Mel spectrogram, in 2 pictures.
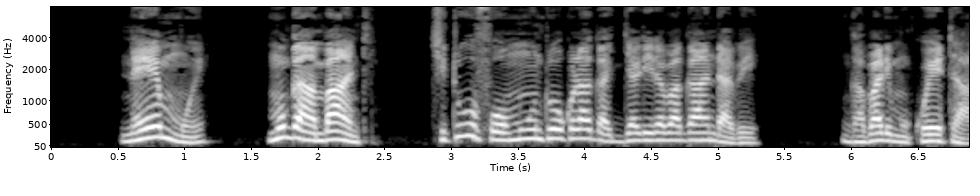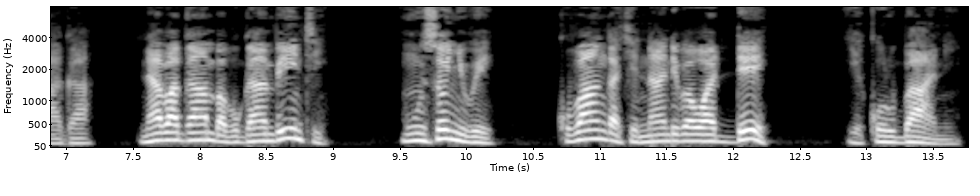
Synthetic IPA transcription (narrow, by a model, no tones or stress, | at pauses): neje̞mmːwe̞ | muɡaːmbaːnti̥ | cituːfo̞ːmuːntuo̞ːkulaɡaɟːaliɾaβaɡaːndaβe̞ | ŋɡaβalimukwe̞ːta̰ːɡa | naβaɡaːmbaβuɡaːmbiːnti | muːnso̞ɲiwe̞ | kuβaːŋɡace̞nːaːndiβawadːe̞ | jeko̞lubaːni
